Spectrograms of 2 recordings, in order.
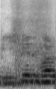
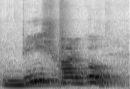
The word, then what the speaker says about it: বিসর্গ: এই দুইটা বিসর্গ আছে এটাকে অনেকে বিষের ঘর বলা বলে থাকে ভিউয়ার্স এটার শুদ্ধ উচ্চারণ বিসর্গ সো ভিউয়ার্স এখানে বিসর্গ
